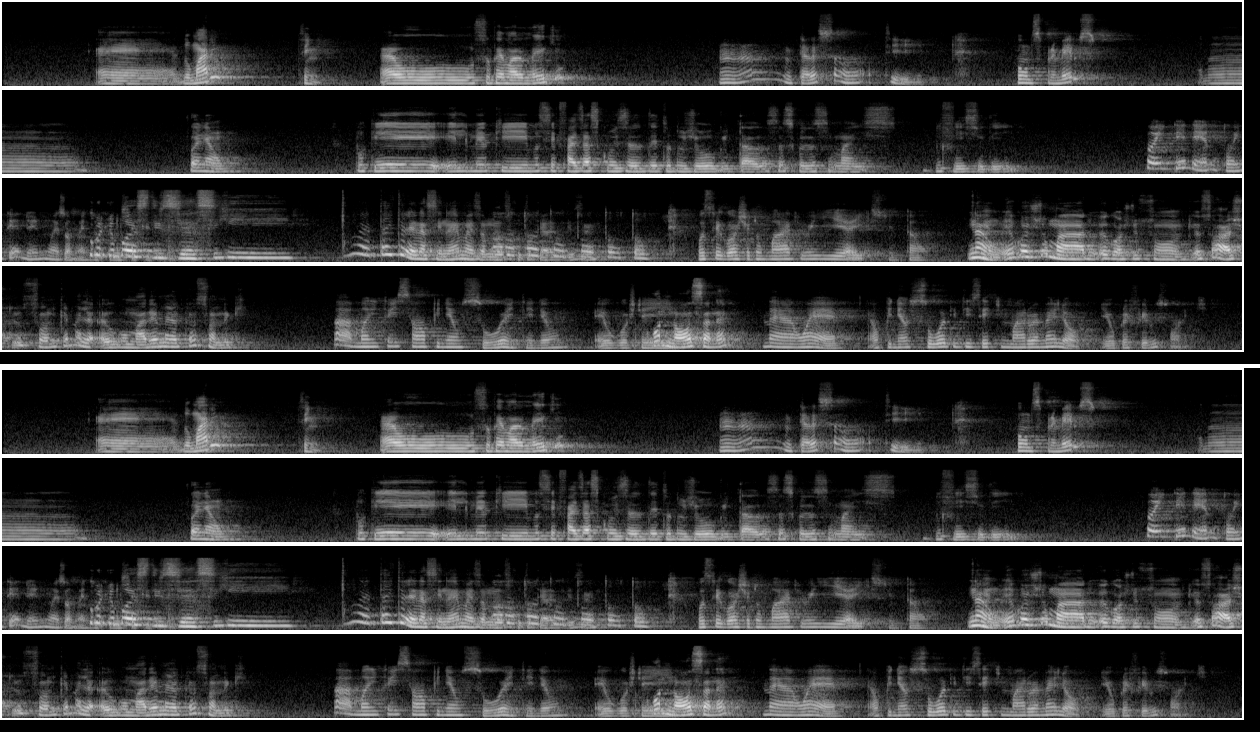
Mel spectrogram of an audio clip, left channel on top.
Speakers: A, on the left; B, on the left.
A: É... Do Mario?
B: Sim.
A: É o Super Mario Maker?
B: Hum, interessante. Foi um dos primeiros?
A: Hum... Foi não. Porque ele meio que você faz as coisas dentro do jogo e tal. Essas coisas assim mais difícil de...
B: Tô entendendo, tô entendendo mais ou menos
A: Como
B: o que
A: é que
B: você
A: eu posso
B: quer
A: dizer
B: dizer.
A: assim? É, tá entendendo assim, né? Mais ou menos
B: Tô,
A: o que
B: tô,
A: eu tô querendo
B: tô,
A: dizer.
B: tô, tô, tô. Você gosta do Mario e é isso, então.
A: Não,
B: Eu
A: eu gosto do Mario, eu gosto do Sonic. Eu só acho que o Sonic é melhor. O Mario é melhor que o Sonic.
B: Ah, mano, então isso é uma opinião sua, entendeu? Eu gostei.
A: Ô, nossa, né?
B: Não, é. É a opinião sua de dizer que Mario é melhor. Eu prefiro o Sonic.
